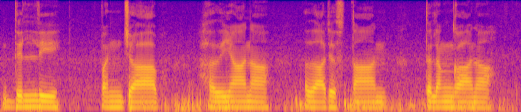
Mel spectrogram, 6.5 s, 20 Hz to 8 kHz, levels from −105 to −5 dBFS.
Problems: constant background noise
